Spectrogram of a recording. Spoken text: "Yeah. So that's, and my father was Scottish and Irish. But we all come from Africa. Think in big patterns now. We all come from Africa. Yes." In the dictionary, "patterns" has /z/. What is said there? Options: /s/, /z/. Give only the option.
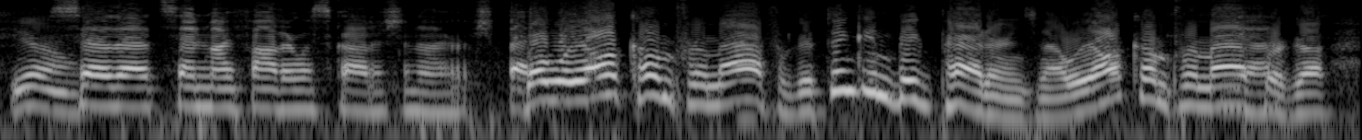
/z/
